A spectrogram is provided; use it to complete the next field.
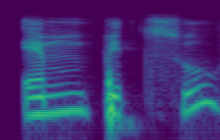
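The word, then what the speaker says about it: えんぴつ: तो ये शब्द एक्चुअली है एनपित्सु, लेकिन जब हम एनपित्सु उच्चारण करते हैं तो उच्चारण करने में मुश्किल होता है, इसलिए इसको प्रोनाउंस करते समय ये एमपित्सु हम उच्चारण करते हैं। देखिए म न के जगह हमने म लिखा है तो एमपित्सु उच्चारण हो जाता है ये। तो ये भले ही हमने एनपित्सु लिखा है यहाँ पे, ये शब्द एनपित्सु है, लेकिन उच्चारण करते समय इसे एमपित्सु पढ़ा जाएगा।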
